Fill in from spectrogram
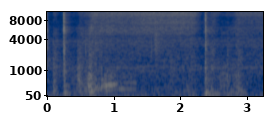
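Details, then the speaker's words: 1980 Triumph TR7 windshield washer pump: a short, even electric whir lasting under a second between switch clicks; the washer pump runs freely and sounds healthy. "oh that's a wiper washers they work maybe we need wipers"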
